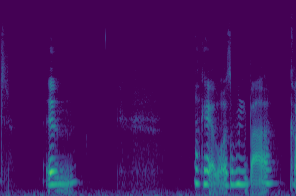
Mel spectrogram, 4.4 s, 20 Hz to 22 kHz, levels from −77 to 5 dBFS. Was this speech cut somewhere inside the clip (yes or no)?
yes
